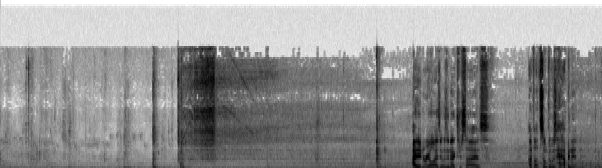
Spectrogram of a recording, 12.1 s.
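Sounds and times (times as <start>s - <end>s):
car engine idling: 3.4s - 10.0s.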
